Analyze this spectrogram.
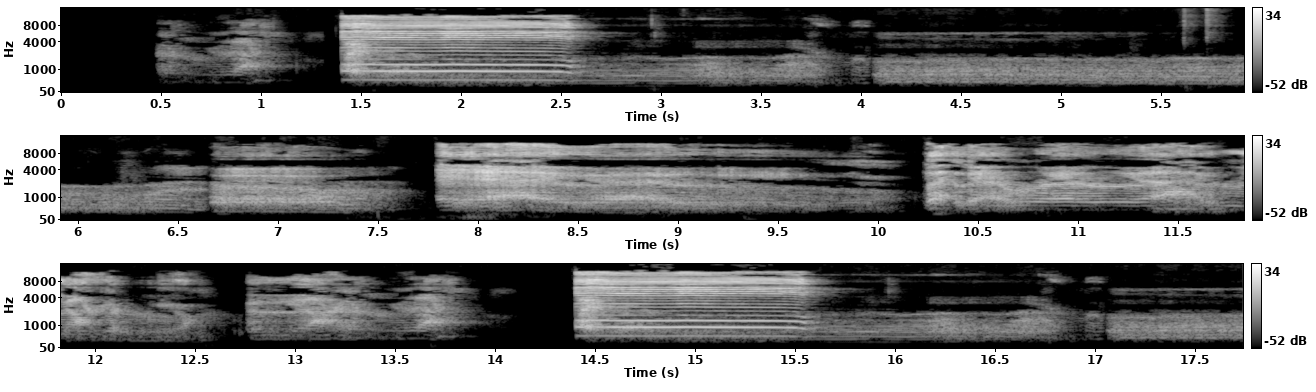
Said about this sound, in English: That's the sound of a pug who loves rubber chickens.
